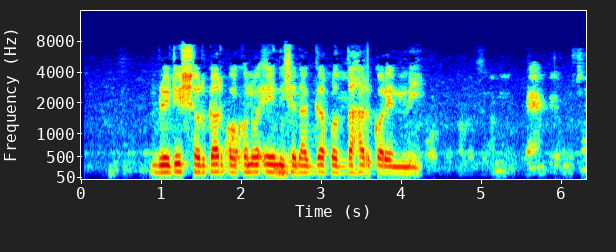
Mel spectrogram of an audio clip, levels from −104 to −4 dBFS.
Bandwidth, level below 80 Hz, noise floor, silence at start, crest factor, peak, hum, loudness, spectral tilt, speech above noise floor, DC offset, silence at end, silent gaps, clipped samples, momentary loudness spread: 7.8 kHz; -58 dBFS; -58 dBFS; 0.85 s; 16 dB; -2 dBFS; none; -18 LUFS; -5 dB/octave; 41 dB; under 0.1%; 0 s; none; under 0.1%; 15 LU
